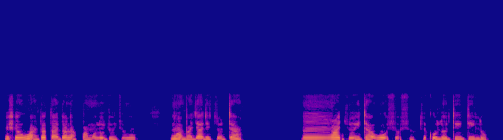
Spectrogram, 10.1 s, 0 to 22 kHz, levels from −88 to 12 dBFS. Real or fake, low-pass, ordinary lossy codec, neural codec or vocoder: real; 7.2 kHz; none; none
